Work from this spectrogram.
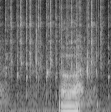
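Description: Eggs for hot and sour soup being beaten in a bowl, with quick rhythmic clinks and scrapes of utensil against the bowl, close and fairly loud, and a brief steadier burst partway through.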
